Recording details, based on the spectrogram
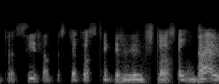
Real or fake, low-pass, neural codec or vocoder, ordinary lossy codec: fake; 7.2 kHz; codec, 16 kHz, 0.5 kbps, FreqCodec, smaller model; MP3, 32 kbps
